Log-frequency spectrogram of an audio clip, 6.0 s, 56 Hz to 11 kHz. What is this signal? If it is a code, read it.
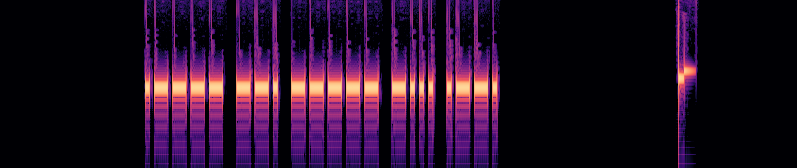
Morse code, heard as a keyed tone, about 36 wpm, 690 Hz. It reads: 1G0BP
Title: Code Groups - 5 Letter:Numbers - 35wpm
